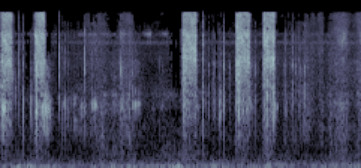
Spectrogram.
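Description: Krylon aerosol spray-paint can sprayed in short hissing bursts: a few right at the start, then a quick run of about five more from about halfway through.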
